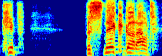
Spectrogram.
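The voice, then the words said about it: Poor imitation Irish accent. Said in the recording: “That's not a good Irish accent”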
